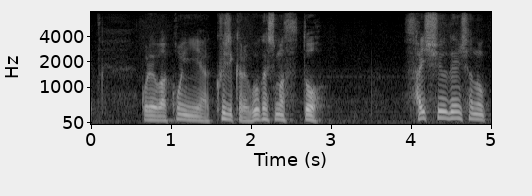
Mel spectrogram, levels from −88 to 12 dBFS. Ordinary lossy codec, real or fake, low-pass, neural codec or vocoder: none; real; none; none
